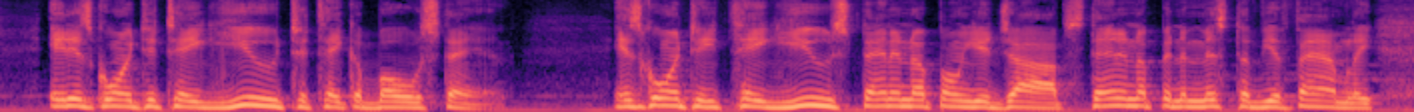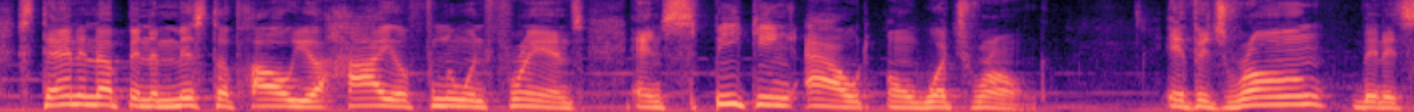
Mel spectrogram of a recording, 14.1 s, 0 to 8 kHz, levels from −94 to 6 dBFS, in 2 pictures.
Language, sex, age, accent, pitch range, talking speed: English, male, 30-49, American, 140-180 Hz, 215 wpm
